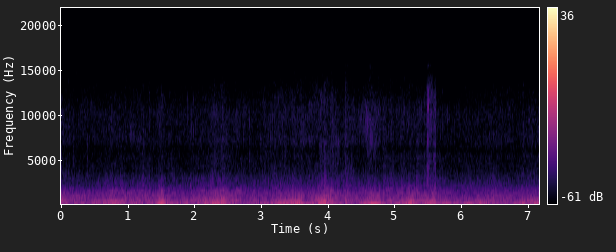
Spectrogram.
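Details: Steady hive drone of honey bees, a low buzzing hum with faint overtones, scattered brighter buzzes of individual bees flickering through at varying pitch.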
